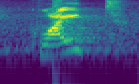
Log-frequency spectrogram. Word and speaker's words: quite: word quiet and quiet see quite one syllable quiet quiet two syllables one two this means soft quiet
